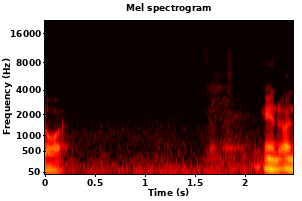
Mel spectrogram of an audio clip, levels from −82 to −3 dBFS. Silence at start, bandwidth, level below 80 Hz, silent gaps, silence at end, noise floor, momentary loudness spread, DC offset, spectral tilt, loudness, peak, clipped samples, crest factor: 0 s; 11 kHz; -60 dBFS; none; 0 s; -64 dBFS; 25 LU; under 0.1%; -8 dB/octave; -45 LUFS; -22 dBFS; under 0.1%; 22 dB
